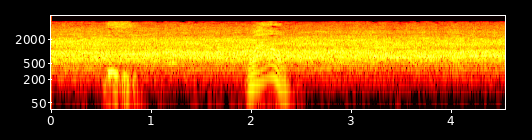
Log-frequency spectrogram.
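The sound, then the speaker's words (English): A large crowd at a campaign rally, with Elon Musk on stage, cheers and applauds in a steady, dense roar that fills the whole stretch, with a couple of brief voices breaking through on top. “Listen to that crowd, though.”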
